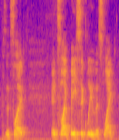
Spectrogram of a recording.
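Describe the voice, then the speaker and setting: A woman's voice: medium pitch, fairly even intonation, brisk, poor audio. A woman live streamer talking casually to her viewers, rambling informally with lots of "like" and some mild swearing. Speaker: live streamer, music producer.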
